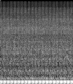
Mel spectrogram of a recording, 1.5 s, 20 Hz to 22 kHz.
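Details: Yamaha R3 (stolen then recovered) idling on first start after engine case cover replacement, old oil still in, excess radiator fluid smoking off: quick, regular low thrumming pulses, steady idle, no clatter or stumble; normal healthy idle.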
